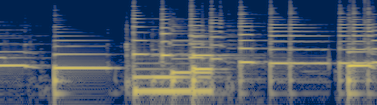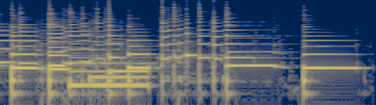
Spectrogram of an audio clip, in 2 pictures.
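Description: Music: a plucked guitar playing picked chords and single notes in short phrases, each note ringing and decaying, with brief pauses between phrases.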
